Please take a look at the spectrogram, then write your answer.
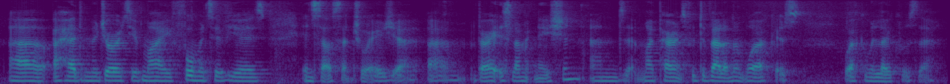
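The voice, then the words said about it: British accent. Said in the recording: “the accent is very British that you can hear”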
